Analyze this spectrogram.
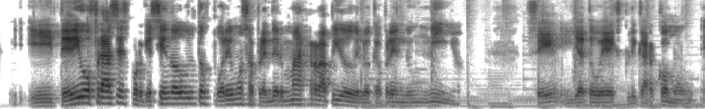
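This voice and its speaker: A man with a Latin American Spanish accent teaching a video lesson, explaining step by step and checking in often with the viewer. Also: medium pitch. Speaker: English teacher.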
